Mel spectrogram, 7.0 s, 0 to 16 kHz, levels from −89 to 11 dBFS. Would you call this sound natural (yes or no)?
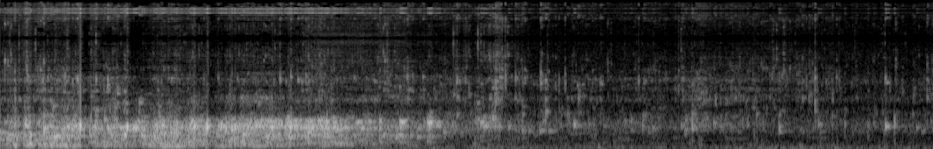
yes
